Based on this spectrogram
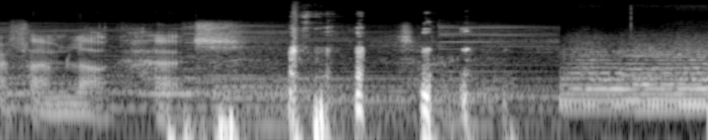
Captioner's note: laughing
